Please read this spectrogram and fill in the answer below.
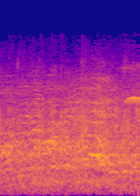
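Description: Several voices shouting and calling over one another, high-pitched like children's, from players and spectators at a youth football game.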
